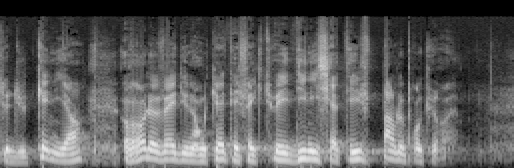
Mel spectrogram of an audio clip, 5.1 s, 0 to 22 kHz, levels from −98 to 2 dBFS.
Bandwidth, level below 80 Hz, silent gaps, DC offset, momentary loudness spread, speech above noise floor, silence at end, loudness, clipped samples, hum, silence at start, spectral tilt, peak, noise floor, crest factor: 15.5 kHz; -52 dBFS; none; under 0.1%; 8 LU; 28 dB; 0.6 s; -14 LUFS; under 0.1%; none; 0 s; -5 dB/octave; -2 dBFS; -42 dBFS; 12 dB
